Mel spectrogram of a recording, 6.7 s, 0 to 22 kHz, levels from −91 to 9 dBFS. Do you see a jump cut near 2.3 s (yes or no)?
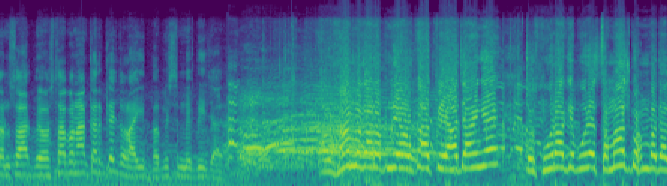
yes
